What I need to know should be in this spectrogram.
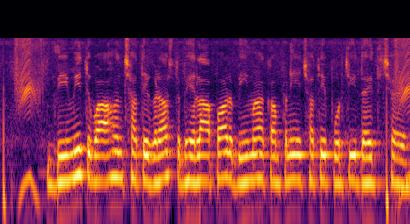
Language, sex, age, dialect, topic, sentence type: Maithili, male, 18-24, Southern/Standard, banking, statement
